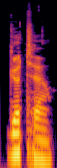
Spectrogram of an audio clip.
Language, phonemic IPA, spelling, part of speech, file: German, /ˈɡœtɐ/, Götter, noun, De-Götter.ogg
- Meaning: nominative/accusative/genitive plural of Gott (“gods”)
